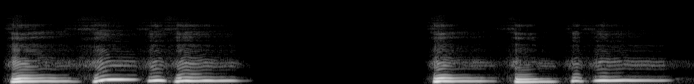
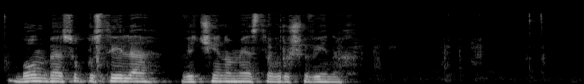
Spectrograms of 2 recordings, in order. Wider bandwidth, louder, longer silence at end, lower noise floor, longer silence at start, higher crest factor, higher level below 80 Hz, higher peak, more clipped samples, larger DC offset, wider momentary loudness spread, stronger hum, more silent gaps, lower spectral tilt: second, 7 kHz vs 11.5 kHz; first, -19 LUFS vs -24 LUFS; second, 0.25 s vs 2.3 s; first, under -90 dBFS vs -69 dBFS; about the same, 0.1 s vs 0.1 s; about the same, 16 dB vs 18 dB; second, -66 dBFS vs -60 dBFS; first, -2 dBFS vs -10 dBFS; neither; neither; about the same, 11 LU vs 9 LU; neither; first, 2.58-4.22 s vs none; first, -10 dB/octave vs -5 dB/octave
